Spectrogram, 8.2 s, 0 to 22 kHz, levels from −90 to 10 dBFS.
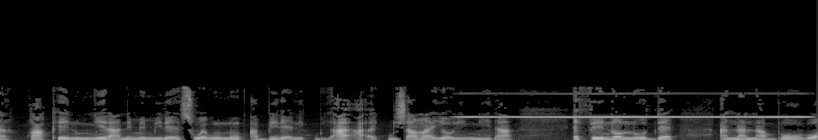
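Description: MP3 compression runs through the whole clip: the speech sounds watery and swirly, with nothing above 8.4 kHz and smeared consonant attacks. This is likely a low-bitrate encode, which fits about 32 kbps, where weak frequency lines flicker between frames and the treble is cut off.

A feedback whistle enters at 4.50 s and lasts to the end: a thin, steady tone at 3.7 kHz, a few decibels below the speech and swelling and fading slowly in level. Its likely cause is a loudspeaker-to-microphone loop held just short of runaway feedback.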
